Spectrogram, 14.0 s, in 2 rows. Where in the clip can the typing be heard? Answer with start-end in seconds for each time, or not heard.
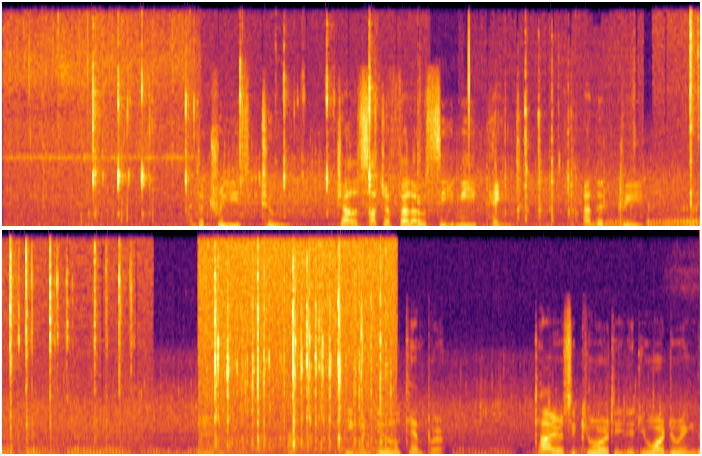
0.8-10.9.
